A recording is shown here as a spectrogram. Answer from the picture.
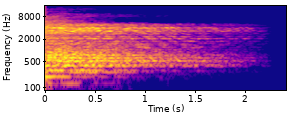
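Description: Music of a short channel-intro jingle ringing out and fading away to silence, its low notes dropping out about half a second in.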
